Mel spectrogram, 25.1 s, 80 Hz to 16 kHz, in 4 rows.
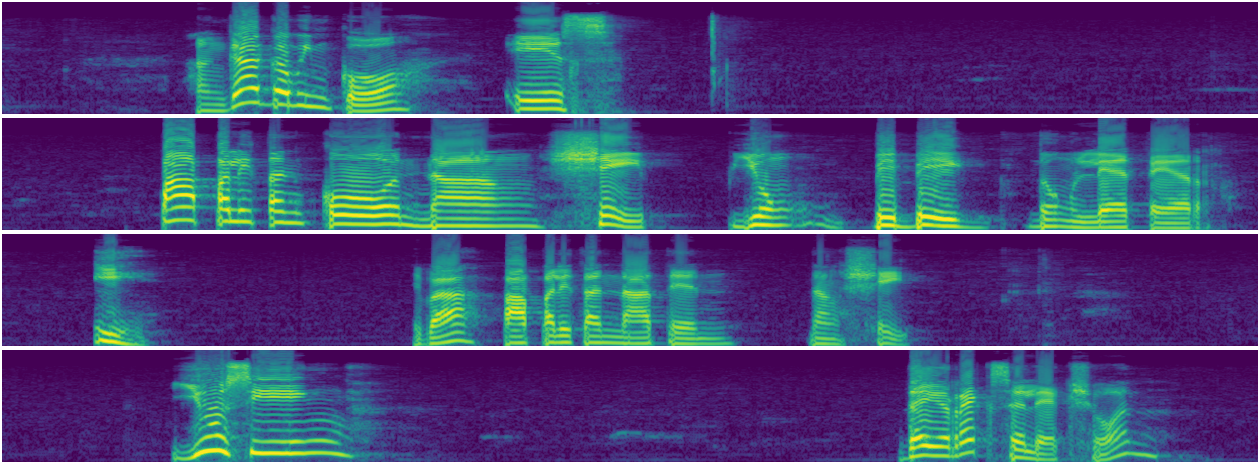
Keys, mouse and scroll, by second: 2.1 alt+scroll up 2, 15.7 space, 15.9 click, 20.6 right click, 23.6 click.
